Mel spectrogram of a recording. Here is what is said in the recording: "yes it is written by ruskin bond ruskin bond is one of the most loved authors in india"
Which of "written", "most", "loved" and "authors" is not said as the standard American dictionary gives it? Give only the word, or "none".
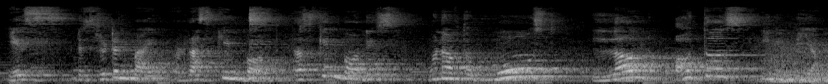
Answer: authors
